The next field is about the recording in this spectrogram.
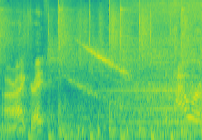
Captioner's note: descending drop whistle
